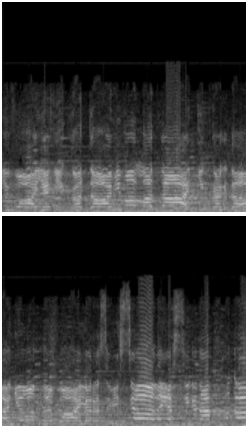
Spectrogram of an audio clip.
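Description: A Russian folk choir singing in high, ringing voices with strong vibrato, over an instrumental accompaniment with bass notes about twice a second.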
